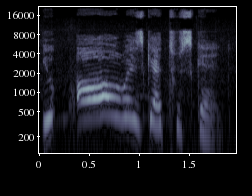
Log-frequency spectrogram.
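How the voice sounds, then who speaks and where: A woman playing an excitable, teasing young boy in a video game cutscene. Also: very high voice, unhurried, heavily acted. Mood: excited, teasing.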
